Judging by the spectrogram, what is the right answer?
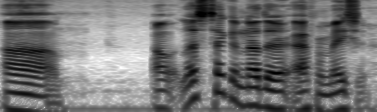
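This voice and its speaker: A man's voice: mid-range voice, expressive, moderate pace, vocal fry, a little mellow. A man hosting a podcast, talking reflectively in loose, slangy, casual conversation. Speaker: podcast host.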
